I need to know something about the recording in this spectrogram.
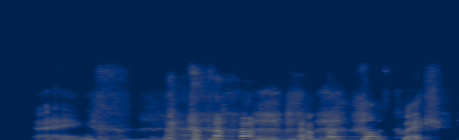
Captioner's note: laughing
